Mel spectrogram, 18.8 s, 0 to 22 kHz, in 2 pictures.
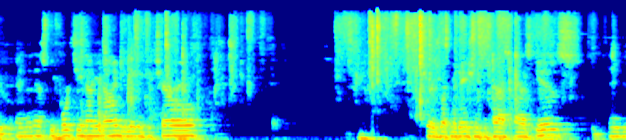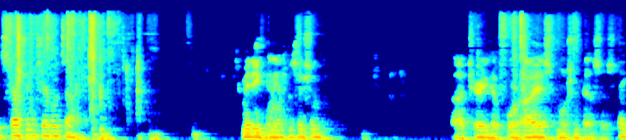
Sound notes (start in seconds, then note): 5.0 papers rustling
